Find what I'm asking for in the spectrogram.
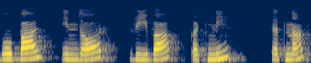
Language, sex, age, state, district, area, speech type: Hindi, female, 18-30, Madhya Pradesh, Katni, urban, spontaneous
